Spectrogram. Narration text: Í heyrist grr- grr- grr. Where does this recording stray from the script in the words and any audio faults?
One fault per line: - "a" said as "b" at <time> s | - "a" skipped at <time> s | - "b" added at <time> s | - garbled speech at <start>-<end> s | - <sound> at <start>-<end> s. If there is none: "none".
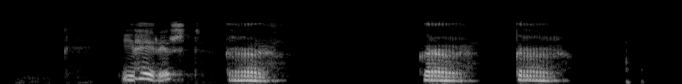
none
